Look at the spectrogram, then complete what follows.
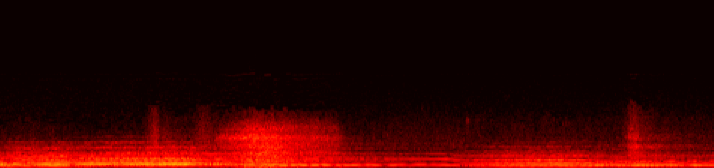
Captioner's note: both Gasp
